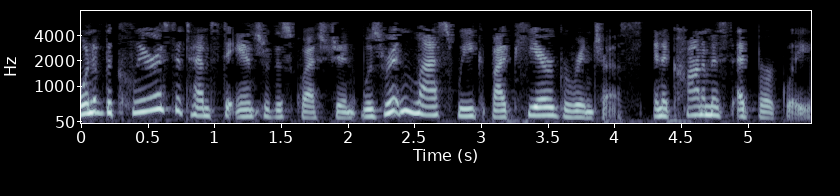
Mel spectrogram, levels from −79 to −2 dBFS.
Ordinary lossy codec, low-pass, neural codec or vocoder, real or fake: MP3, 24 kbps; 7.2 kHz; vocoder, 44.1 kHz, 80 mel bands, Vocos; fake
